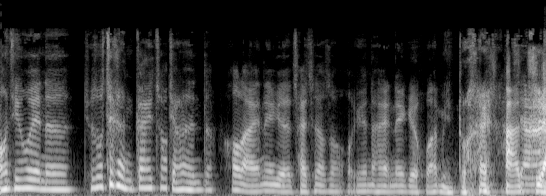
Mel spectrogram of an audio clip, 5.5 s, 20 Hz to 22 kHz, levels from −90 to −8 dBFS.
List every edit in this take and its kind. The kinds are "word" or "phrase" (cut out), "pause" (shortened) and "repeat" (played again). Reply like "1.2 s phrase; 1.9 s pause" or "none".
1.7 s word; 2.2 s pause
